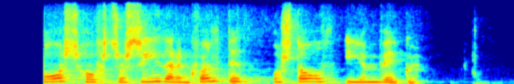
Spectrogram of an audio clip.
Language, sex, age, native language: Icelandic, female, 20-29, Icelandic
